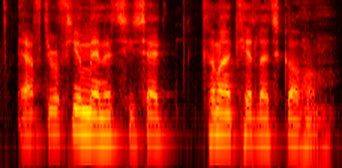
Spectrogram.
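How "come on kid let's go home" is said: put-on bored, flat voice. Retelling how his father reacted to the craft: imitating his bored father. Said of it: "My father looked bored".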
